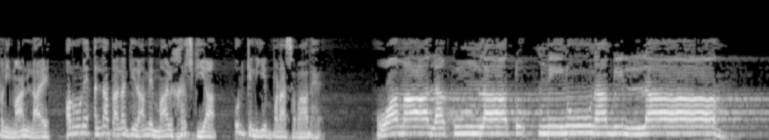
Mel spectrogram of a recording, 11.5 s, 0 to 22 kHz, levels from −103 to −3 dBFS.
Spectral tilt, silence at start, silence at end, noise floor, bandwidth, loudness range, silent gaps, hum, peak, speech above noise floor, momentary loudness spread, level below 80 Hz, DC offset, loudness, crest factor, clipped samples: -5.5 dB/octave; 0 s; 0 s; -59 dBFS; 7.2 kHz; 6 LU; none; none; -2 dBFS; 44 dB; 10 LU; -44 dBFS; under 0.1%; -16 LUFS; 14 dB; under 0.1%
